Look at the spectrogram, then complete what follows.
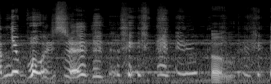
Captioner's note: cries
